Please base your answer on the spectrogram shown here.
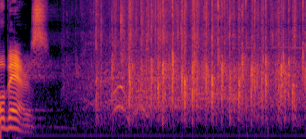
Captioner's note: applause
